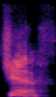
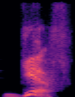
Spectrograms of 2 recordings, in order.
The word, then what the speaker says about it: GIF: computer days and so because graphic has that hard g uh many people i get start would pronounce it gif to kind of hold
